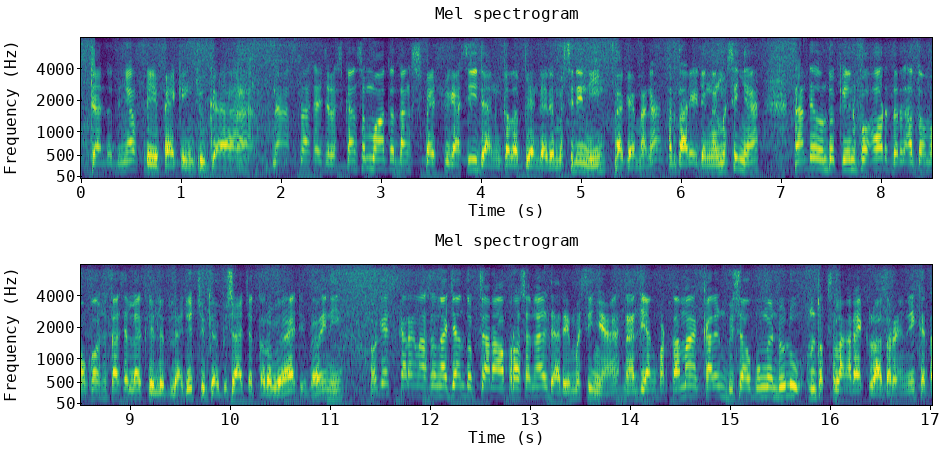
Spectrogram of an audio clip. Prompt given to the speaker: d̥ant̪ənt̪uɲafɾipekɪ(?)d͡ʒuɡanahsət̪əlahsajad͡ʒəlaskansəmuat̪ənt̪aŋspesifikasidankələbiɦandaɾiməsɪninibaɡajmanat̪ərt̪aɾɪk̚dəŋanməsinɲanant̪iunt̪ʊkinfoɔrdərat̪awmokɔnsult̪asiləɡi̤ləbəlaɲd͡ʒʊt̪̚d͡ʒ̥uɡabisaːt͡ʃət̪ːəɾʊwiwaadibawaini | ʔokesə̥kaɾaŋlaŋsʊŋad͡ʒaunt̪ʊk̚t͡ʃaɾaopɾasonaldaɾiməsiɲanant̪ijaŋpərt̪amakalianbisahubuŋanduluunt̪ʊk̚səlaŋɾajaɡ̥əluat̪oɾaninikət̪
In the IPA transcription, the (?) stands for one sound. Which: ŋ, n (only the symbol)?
ŋ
